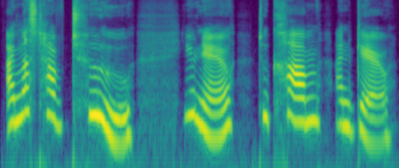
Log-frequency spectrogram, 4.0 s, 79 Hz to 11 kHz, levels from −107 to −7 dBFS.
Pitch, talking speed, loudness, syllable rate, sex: 275 Hz, 135 wpm, -17 LUFS, 3.4 syllables/s, female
